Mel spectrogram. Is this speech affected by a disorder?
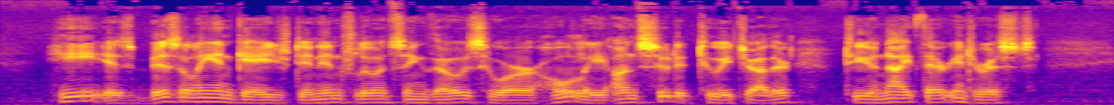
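No.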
